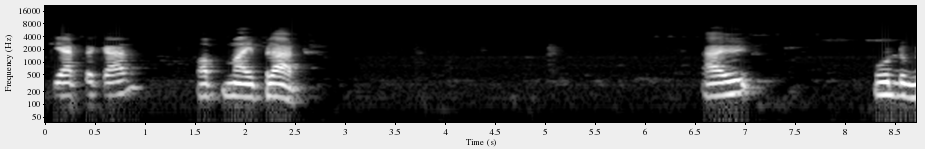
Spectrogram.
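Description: A man speaks slowly and clearly, as if teaching, close to a microphone.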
